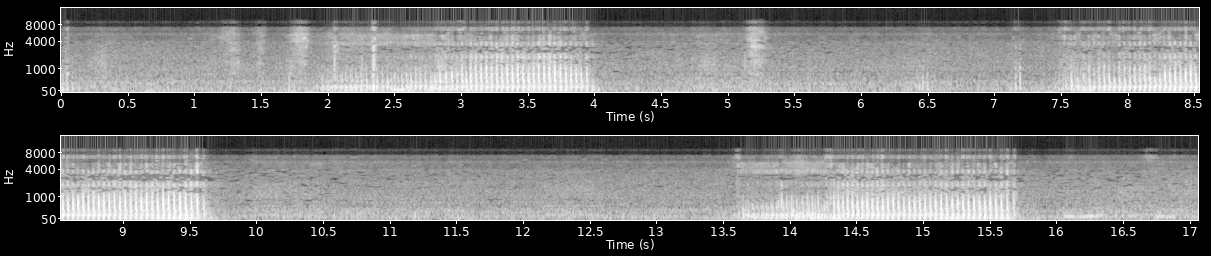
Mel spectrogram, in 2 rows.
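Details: English Mastiff dog asleep, with loud, rough, rattling snores about every 6 seconds (roughly 10 breaths a minute) and quiet pauses between; snoring, recorded with a Flip Video camcorder.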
